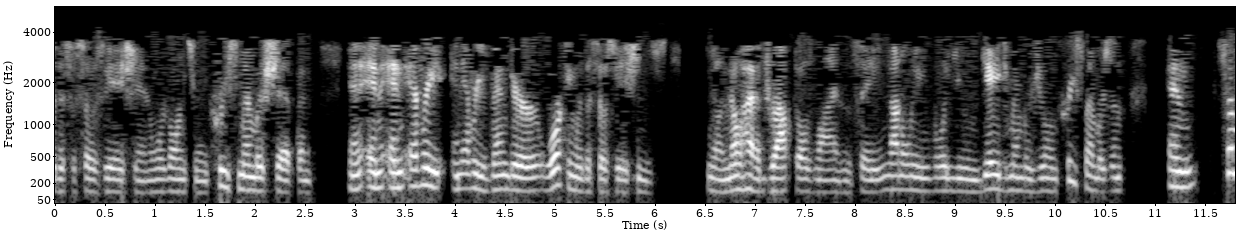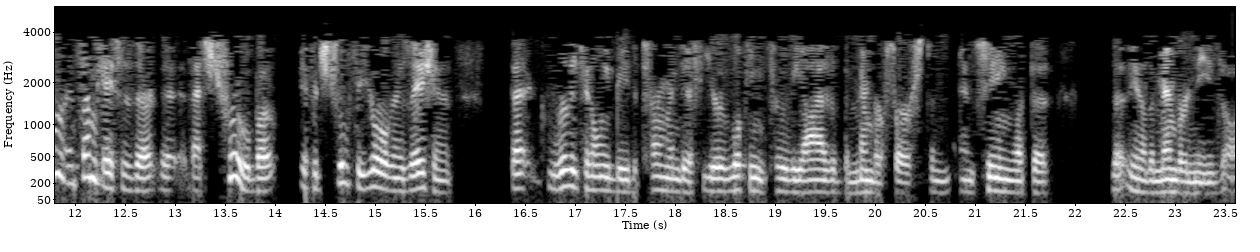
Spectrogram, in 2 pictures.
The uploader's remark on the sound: I spoke over the phone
